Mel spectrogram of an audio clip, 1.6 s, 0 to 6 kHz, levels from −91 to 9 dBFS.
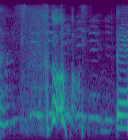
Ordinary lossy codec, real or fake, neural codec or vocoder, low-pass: none; real; none; 5.4 kHz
